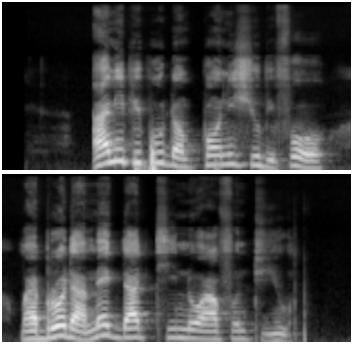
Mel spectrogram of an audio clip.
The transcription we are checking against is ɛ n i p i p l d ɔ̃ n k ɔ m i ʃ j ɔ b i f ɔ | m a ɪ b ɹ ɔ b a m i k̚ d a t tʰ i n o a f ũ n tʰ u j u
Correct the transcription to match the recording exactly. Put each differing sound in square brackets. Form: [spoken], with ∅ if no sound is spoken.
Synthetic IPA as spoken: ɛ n i p i p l d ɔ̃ n [p] ɔ [n] i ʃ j [u] b i f ɔ | m a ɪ b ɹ ɔ [d] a m [e] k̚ d a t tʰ i n o a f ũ n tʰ u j u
